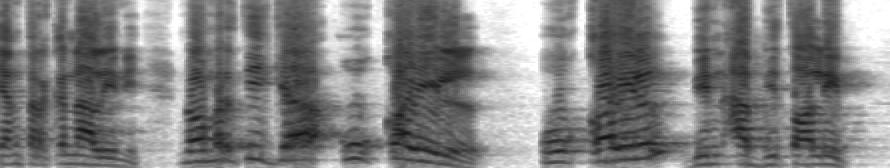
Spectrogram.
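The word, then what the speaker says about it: Uqail: Nomor tig Uqoil. Uqoil bin Abi Thalib. Uqoil pakai Qi. Uqoil. U Q A I L UL ya Uil bin Abi Thalib berarti sudah ya geser nomor berapa sekarang?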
